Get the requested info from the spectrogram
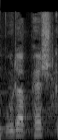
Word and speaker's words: Budapest: Du bist in Budapest geboren, wie ich mittlerweile gelernt habe, so spricht man es aus.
